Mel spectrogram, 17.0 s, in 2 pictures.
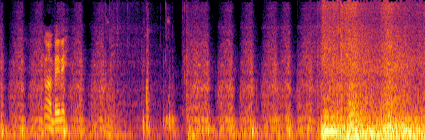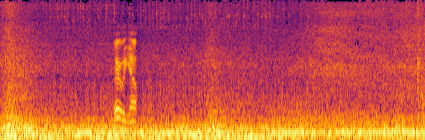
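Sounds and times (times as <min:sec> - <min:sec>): engine cranking by starter: 0:00.0 - 0:17.0
car engine revving: 0:03.8 - 0:17.0.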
